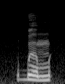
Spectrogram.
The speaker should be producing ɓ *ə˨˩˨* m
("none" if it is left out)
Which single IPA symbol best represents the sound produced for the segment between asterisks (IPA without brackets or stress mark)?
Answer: ə˨˩˨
